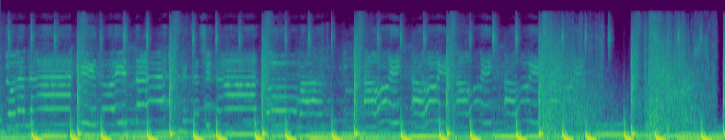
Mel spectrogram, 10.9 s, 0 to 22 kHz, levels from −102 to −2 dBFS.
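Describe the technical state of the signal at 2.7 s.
At 2.7 s the signal is intact, with no dropout, distortion, or other technical fault to be heard at that moment.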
